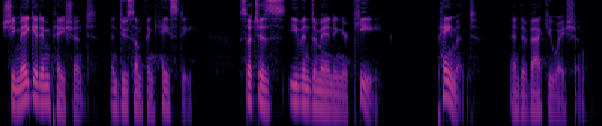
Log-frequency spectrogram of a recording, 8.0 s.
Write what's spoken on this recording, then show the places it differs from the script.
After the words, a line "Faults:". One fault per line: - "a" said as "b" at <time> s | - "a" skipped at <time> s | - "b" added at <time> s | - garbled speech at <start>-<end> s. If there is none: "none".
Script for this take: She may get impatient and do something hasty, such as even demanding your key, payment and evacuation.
She may get impatient and do something hasty, such as even demanding your key, payment and evacuation.
Faults:
none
